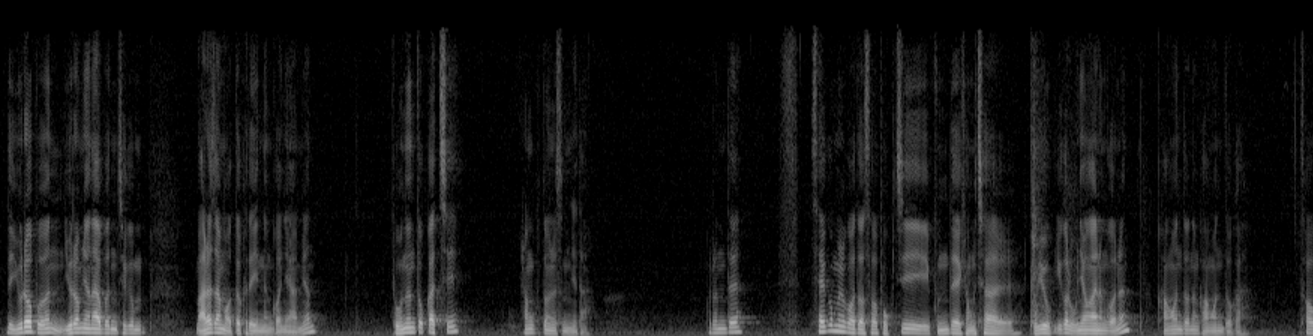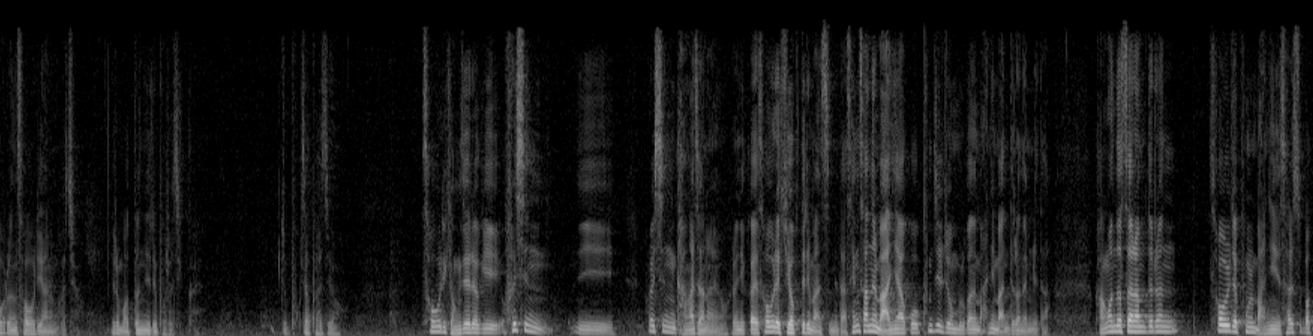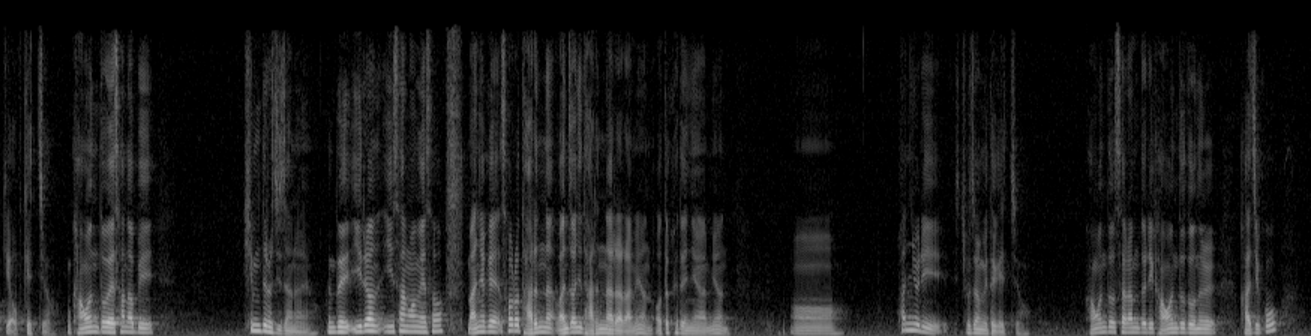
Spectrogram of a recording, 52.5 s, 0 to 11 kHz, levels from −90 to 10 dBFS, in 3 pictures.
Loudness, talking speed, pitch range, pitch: -29 LUFS, 280 characters per minute, 105-145 Hz, 120 Hz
